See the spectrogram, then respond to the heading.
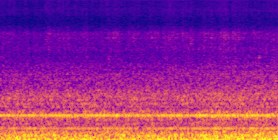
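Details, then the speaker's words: Furnace during startup, filmed close to the burners, inducer suspected of worn bearings: steady, heavy low rumble with a faint constant hum, no rhythm; loud rumbling, owner unsure if burners are the cause. "I'm not sure if that's just the I'm sure if that's the burners or or what"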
